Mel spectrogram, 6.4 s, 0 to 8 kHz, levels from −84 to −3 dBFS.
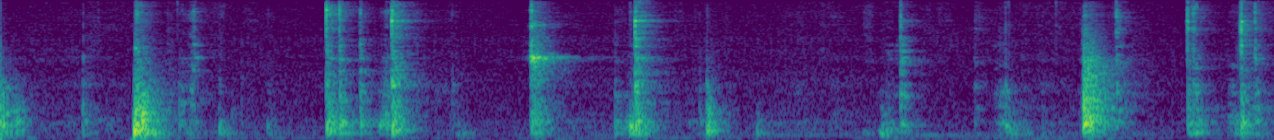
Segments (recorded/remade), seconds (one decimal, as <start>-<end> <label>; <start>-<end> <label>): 0.0-0.6 remade; 0.6-2.4 recorded; 2.4-3.0 remade; 3.0-4.1 recorded; 4.1-6.4 remade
